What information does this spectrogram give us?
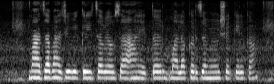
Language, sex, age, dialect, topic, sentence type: Marathi, female, 18-24, Standard Marathi, banking, question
